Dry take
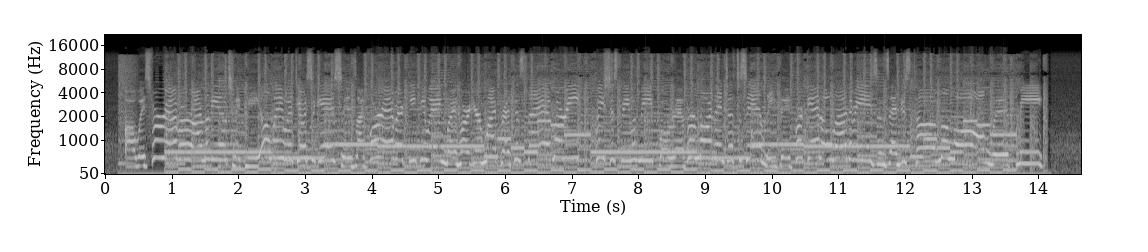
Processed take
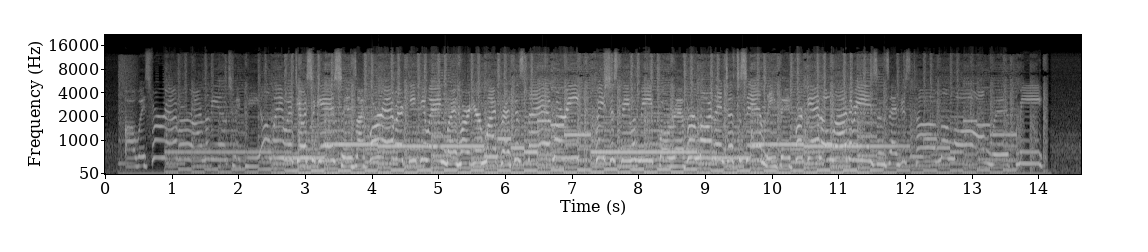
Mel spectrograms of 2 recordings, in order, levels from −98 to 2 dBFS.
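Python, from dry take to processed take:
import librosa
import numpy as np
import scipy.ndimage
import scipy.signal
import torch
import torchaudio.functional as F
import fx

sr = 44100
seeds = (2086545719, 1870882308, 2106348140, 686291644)

y = fx.gain(x, sr, db=fx.line((2.26, -12.0), (2.93, 0.0), (11.25, 0.0), (11.99, -8.5)))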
